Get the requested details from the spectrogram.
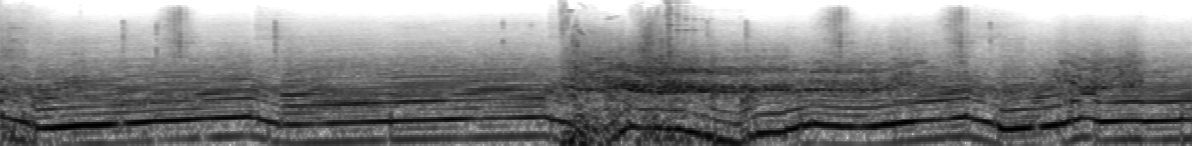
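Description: A car engine roars and revs up and down, shifting gears.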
